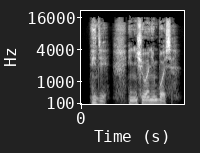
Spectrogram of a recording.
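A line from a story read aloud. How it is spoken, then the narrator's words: Breathed out words. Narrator (Russian): выдохнул Валентин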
